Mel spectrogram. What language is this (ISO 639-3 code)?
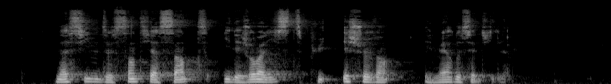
fra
